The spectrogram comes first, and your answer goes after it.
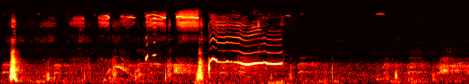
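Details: Playful seven-week-old Italian Greyhound puppies from a first litter, outside in their enclosure. Scattered squeaks build into a drawn-out, wavering high whine lasting over a second, followed by quieter scuffling and soft yips.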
